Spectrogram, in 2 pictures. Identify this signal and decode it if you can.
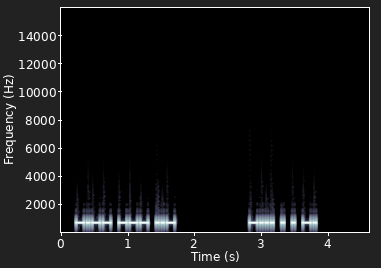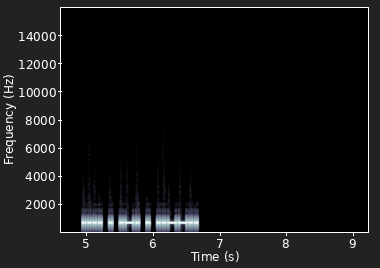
Morse code, heard as a keyed tone, about 30 wpm, 700 Hz. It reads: YOU BEEN HERE?
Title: 4x Word-Spacing - Sentences from Top 200 Words - 30wpm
